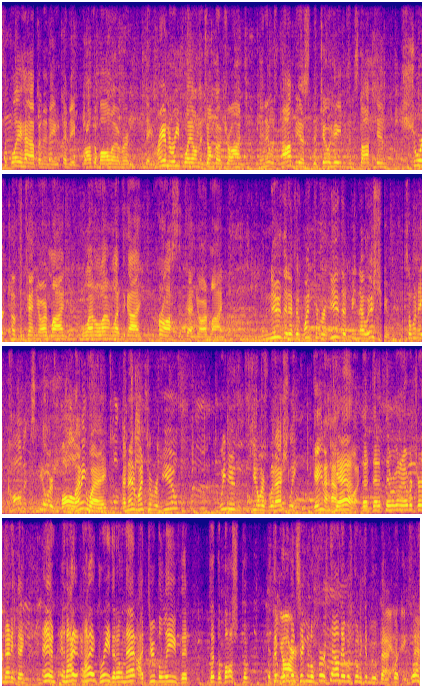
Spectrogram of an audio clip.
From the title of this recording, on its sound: Live Report from Heinz Field after Week 15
